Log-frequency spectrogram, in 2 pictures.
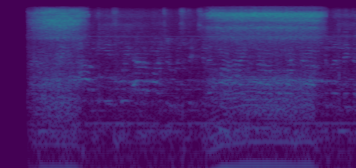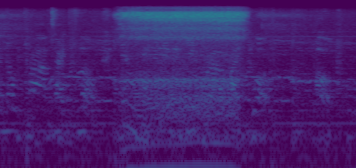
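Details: Loud, deep rumbling snoring inhalations with hissing exhalations, roughly every four seconds; heavy snoring.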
